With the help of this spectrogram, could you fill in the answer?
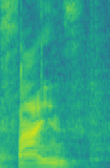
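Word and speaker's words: science: तो चलिए इसको पढ़ेंगे तो एस एस के बाद सी साइलेंट तो एस आई ई एन सीई तो इसको क्या पढ़ेंगे साइंस क्या पढ़ेंगे साइंस साइन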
